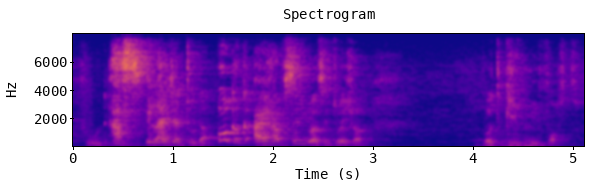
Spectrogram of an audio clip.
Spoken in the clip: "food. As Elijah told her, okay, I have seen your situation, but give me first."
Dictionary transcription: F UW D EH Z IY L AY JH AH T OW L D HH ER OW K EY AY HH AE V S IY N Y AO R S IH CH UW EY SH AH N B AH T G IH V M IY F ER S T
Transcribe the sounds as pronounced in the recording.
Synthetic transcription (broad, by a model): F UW D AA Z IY L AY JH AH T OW D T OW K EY AY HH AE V S IY N Y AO S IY CH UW EY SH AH N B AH T G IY V M IY F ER S T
